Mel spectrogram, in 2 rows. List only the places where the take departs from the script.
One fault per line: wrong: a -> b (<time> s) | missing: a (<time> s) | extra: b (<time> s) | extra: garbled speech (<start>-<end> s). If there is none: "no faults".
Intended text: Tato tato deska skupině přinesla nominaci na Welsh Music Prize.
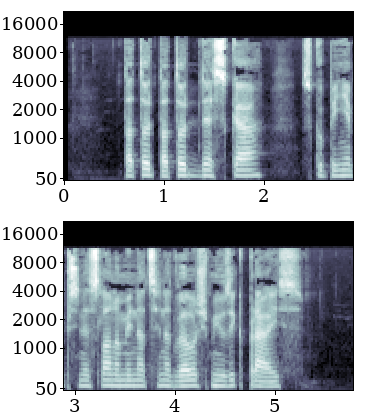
no faults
